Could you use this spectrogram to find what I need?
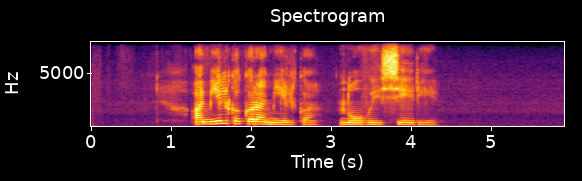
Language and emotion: Russian, neutral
